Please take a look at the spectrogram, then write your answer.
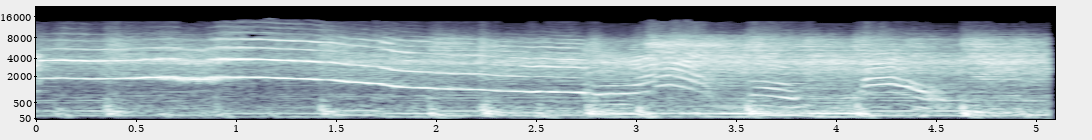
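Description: A singer's long, raw scream wails over loud, driving band music, the held note sliding slowly downward before breaking into short rising and falling shrieks.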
